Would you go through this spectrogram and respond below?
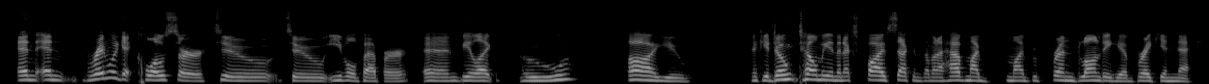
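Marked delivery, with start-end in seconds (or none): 5.2-11.9 menacing, intimidating, threatening tone. Playing a character who confronts a stranger and demands answers: threatening. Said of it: "Is that intimidation".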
